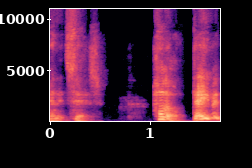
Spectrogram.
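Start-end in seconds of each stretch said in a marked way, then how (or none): 1.0-1.7 put-on southern accent with swooping pitch. Retelling a phone call from Maxie Dunham, in a southern voice. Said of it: "this southern voice speaks".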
